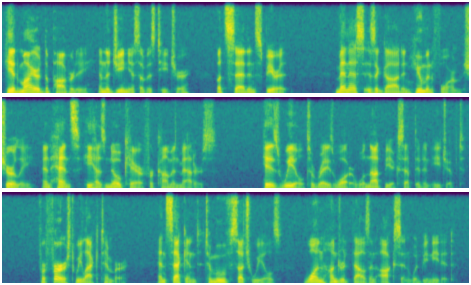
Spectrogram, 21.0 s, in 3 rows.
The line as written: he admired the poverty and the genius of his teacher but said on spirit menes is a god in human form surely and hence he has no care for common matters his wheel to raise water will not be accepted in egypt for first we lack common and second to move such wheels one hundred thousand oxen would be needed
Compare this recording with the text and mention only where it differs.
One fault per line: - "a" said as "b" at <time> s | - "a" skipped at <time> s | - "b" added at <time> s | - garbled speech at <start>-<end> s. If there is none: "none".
- "on" said as "in" at 3.7 s
- "common" said as "timber" at 15.5 s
